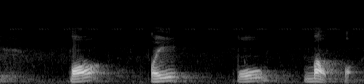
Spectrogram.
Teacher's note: Dari segi istilanya hanya dimiliki oleh th. Yang angkat pangkal lidah hanya huruf tho saja. Begitu juga dari segi pertemuan lidah ke langit-langit mulut.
